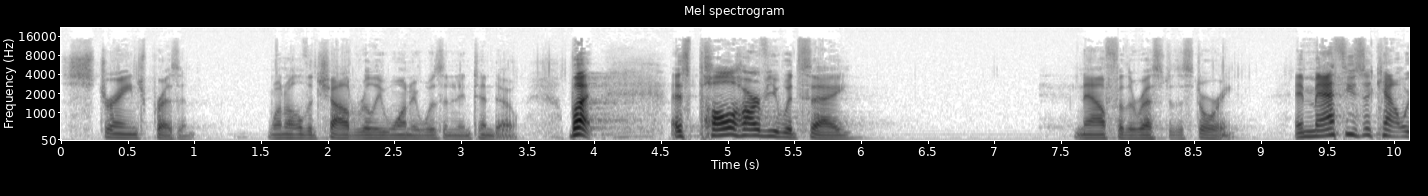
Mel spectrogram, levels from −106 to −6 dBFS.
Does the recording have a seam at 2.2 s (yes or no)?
no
